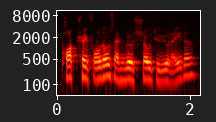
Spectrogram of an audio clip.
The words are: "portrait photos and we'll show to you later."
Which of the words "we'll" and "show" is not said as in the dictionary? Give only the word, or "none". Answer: none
